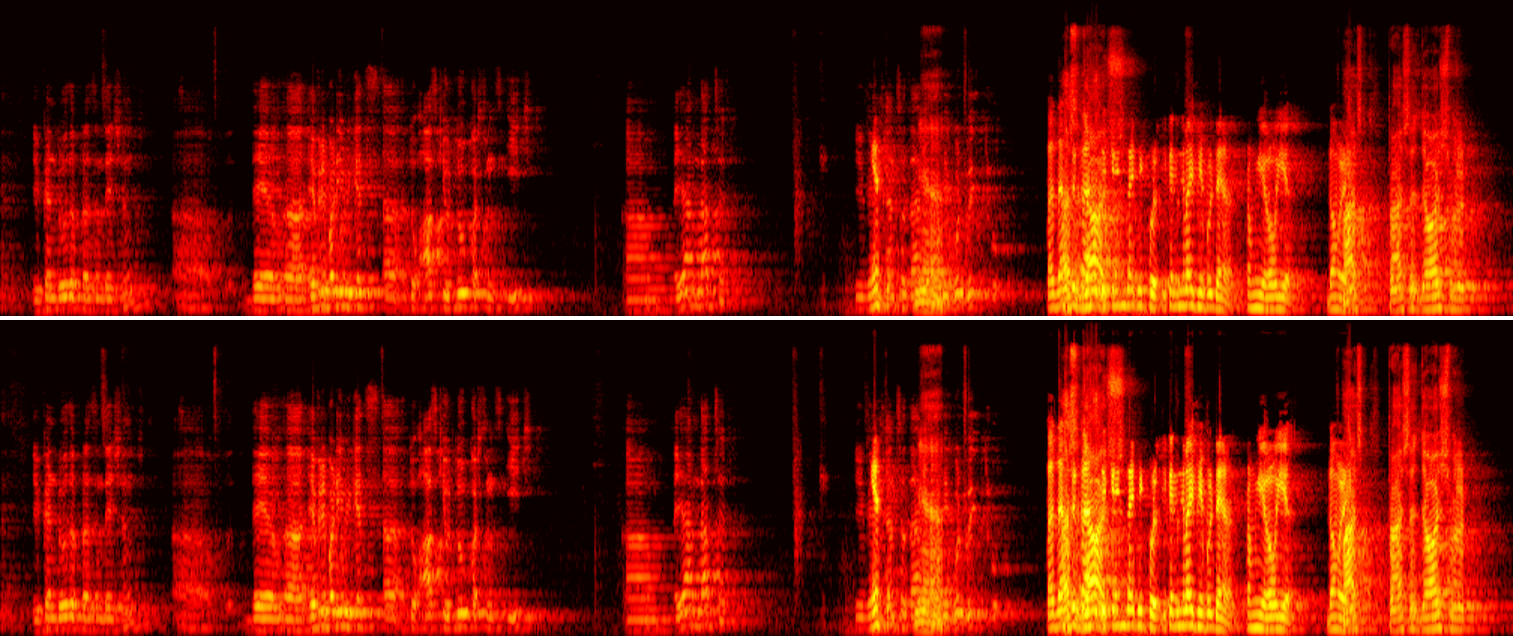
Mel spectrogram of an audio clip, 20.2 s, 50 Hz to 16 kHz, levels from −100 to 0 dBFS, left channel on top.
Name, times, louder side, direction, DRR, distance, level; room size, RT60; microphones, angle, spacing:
voice 1, 0.4-1.8 2.3-6.9 8.3-9.7 11.4-13.3 14.3-14.7 15.0-15.2, right 1 dB, 20° right, 2.8 m, -42 dB
voice 2, 12.2-12.6 14.1-14.8 17.9-18.1 18.5-19.5, right 3 dB, 35° right, 1.4 m, -28 dB
voice 3, 14.0-14.5 14.8-17.3 17.7-18.0, right 5 dB, 70° right, 0.7 m, -27 dB
28.0 x 12.5 x 9.0 m
head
